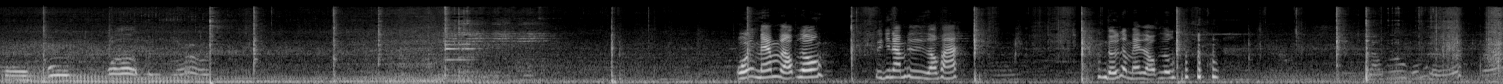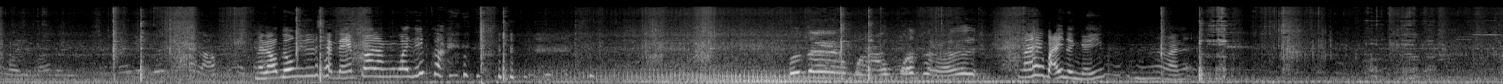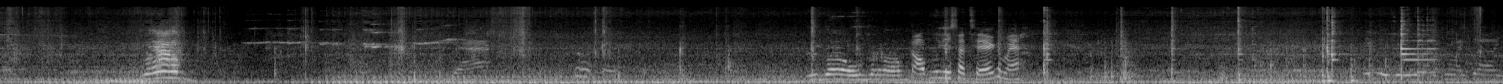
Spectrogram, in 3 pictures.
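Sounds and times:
machete chopping coconut husk: 0:00.3 - 0:00.8, 0:02.0 - 0:04.7, 0:08.4 - 0:09.0, 0:09.6 - 0:12.0, 0:12.9 - 0:19.1, 0:19.8 - 0:25.5, 0:38.0 - 0:38.8, 0:39.4 - 0:45.0.

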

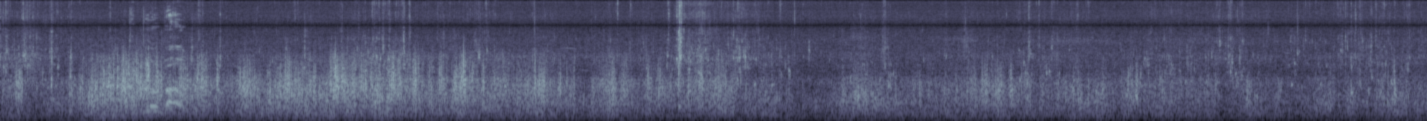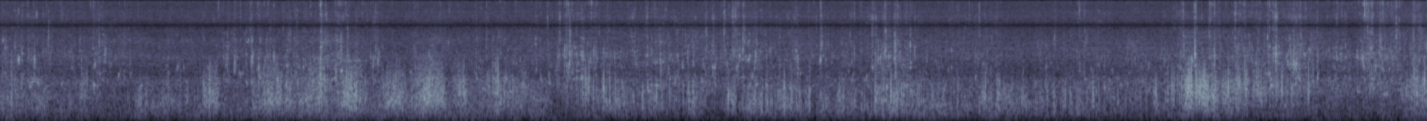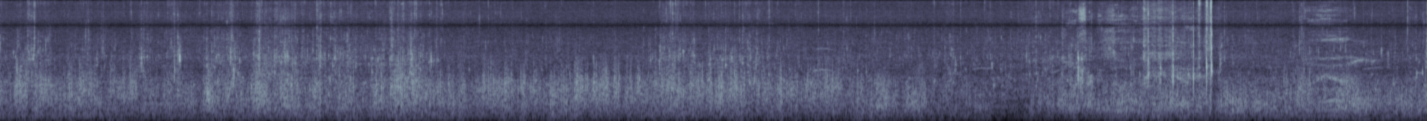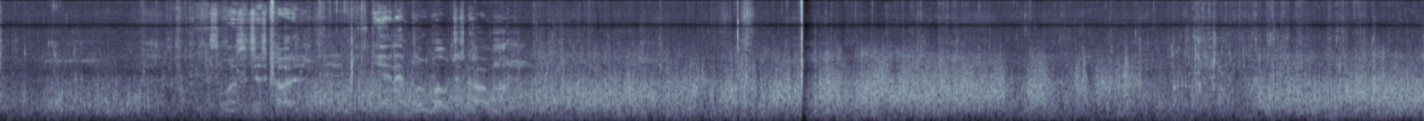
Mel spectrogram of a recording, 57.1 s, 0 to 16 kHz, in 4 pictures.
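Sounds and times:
small waves washing: 0:00.0 - 0:57.0
wind blowing over microphone: 0:00.0 - 0:57.0.

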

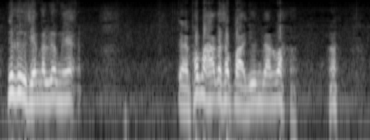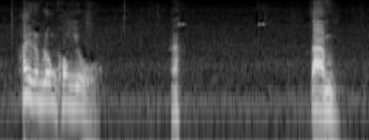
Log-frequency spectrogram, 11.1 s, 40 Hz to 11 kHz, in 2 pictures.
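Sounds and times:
faint low hum: 0:00.0 - 0:11.0
faint high chirp: 0:08.1 - 0:08.4, 0:09.4 - 0:09.6.

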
